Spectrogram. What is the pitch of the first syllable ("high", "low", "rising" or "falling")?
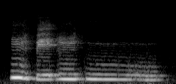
falling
